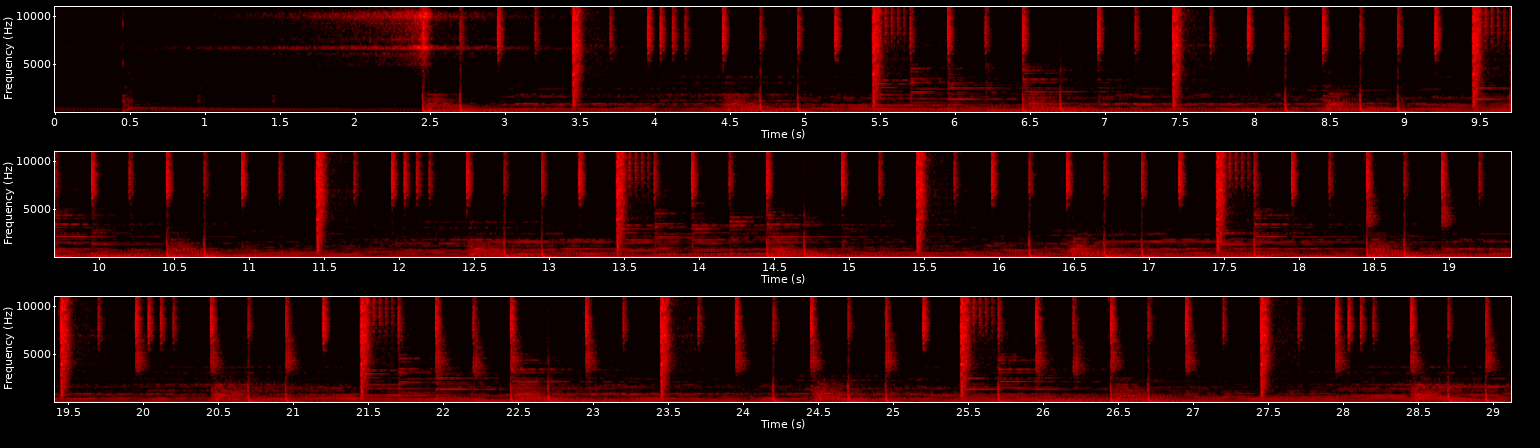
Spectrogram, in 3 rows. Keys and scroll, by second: 4.8 space, 5.1 super+s, 10.9 space, 14.7 space, 15.1 super+s, 25.3 u, 28.6-29.1 typing.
